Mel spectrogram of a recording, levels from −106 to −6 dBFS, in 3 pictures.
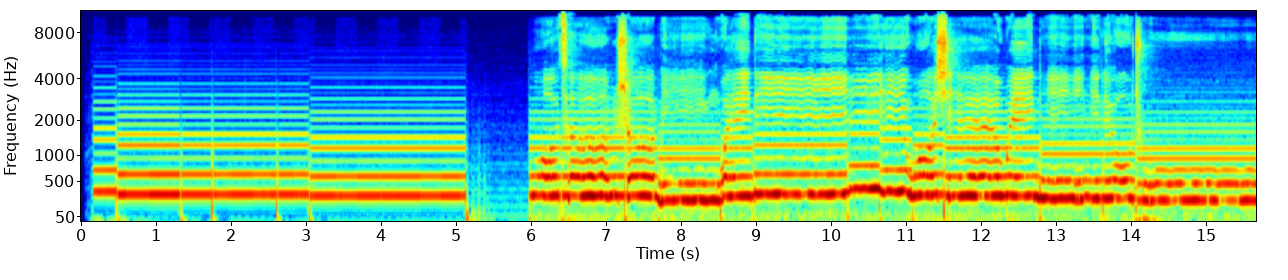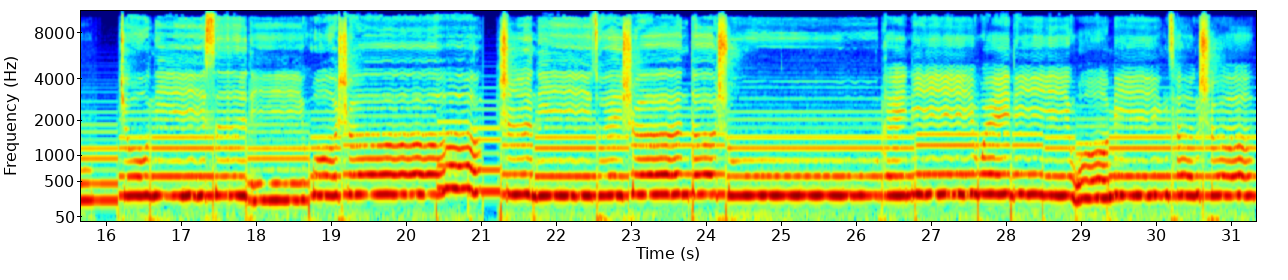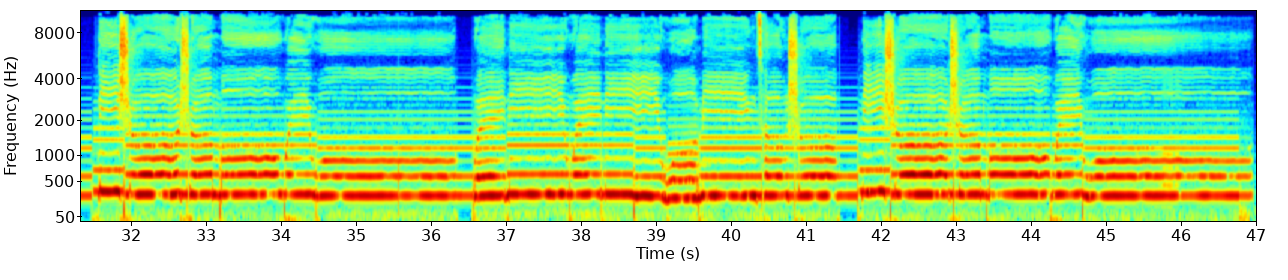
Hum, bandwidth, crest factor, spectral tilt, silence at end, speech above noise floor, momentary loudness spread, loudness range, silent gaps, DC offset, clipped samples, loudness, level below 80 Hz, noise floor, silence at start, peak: none; 11 kHz; 12 dB; -4.5 dB/octave; 0.05 s; 48 dB; 7 LU; 3 LU; none; under 0.1%; under 0.1%; -15 LUFS; -48 dBFS; -62 dBFS; 0.15 s; -2 dBFS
